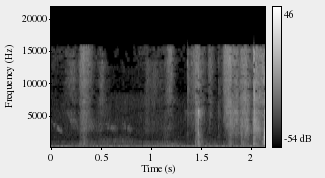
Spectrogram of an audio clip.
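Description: A deck of cards being hand-shuffled, the cards rubbing and flicking against each other in soft, irregular strokes over a steady low hum.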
